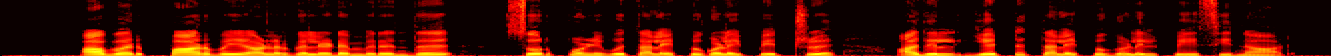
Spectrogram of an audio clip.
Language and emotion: Tamil, neutral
